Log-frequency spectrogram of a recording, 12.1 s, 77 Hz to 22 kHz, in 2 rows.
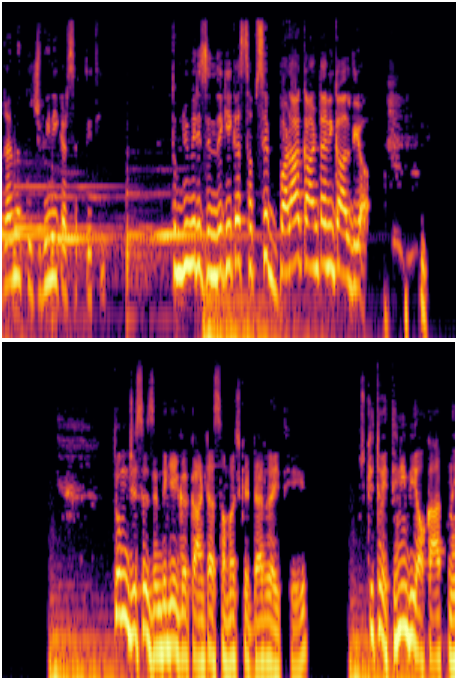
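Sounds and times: woman's voice: 0:00.0 - 0:01.4, 0:02.3 - 0:05.0.

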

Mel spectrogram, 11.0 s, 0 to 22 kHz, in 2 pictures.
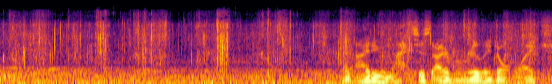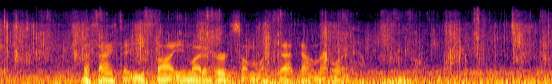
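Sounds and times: footsteps crunching on gravel: 0:00.0 - 0:11.0
steady low hum: 0:00.0 - 0:11.0.

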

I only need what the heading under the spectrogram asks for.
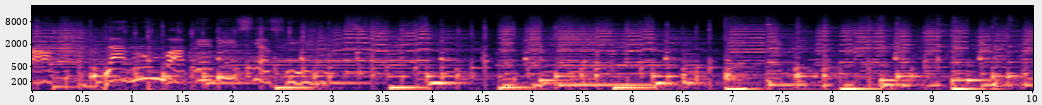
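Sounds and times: salsa dance music from vinyl: 0:00.0 - 0:10.0.

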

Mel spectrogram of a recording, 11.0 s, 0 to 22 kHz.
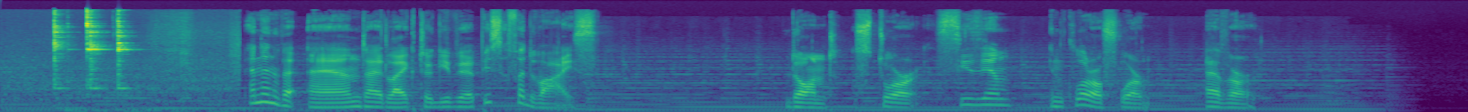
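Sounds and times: tweezers tapping glass beaker: 0:00.4 - 0:01.2.

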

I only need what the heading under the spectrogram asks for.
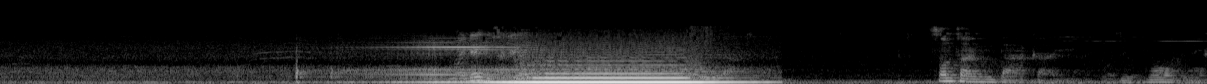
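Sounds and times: loud electrical mains hum: 0:00.0 - 0:07.9.

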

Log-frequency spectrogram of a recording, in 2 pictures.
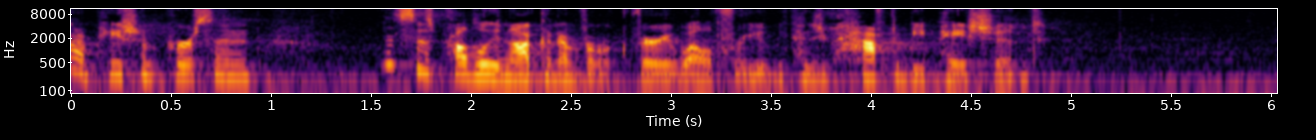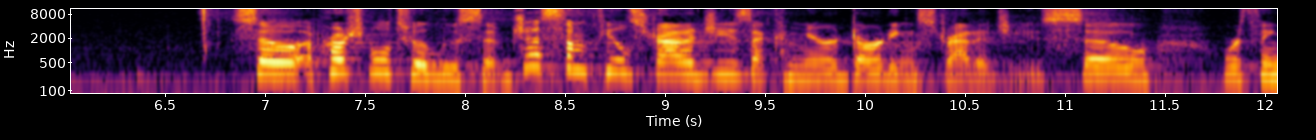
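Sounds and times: woman speaking: 0:00.0 - 0:01.0, 0:01.6 - 0:05.0, 0:06.7 - 0:12.0.

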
